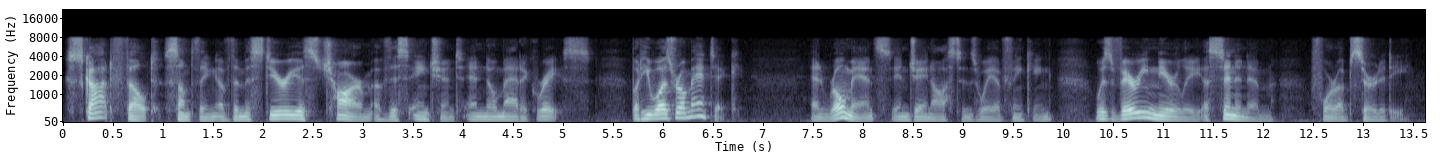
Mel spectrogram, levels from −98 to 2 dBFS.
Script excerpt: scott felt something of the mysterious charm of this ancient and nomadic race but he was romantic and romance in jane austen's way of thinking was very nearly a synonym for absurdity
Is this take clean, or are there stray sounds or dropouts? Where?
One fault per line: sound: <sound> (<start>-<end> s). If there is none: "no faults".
no faults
